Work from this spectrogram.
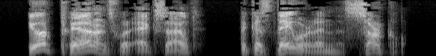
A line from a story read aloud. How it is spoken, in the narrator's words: snapped Balog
